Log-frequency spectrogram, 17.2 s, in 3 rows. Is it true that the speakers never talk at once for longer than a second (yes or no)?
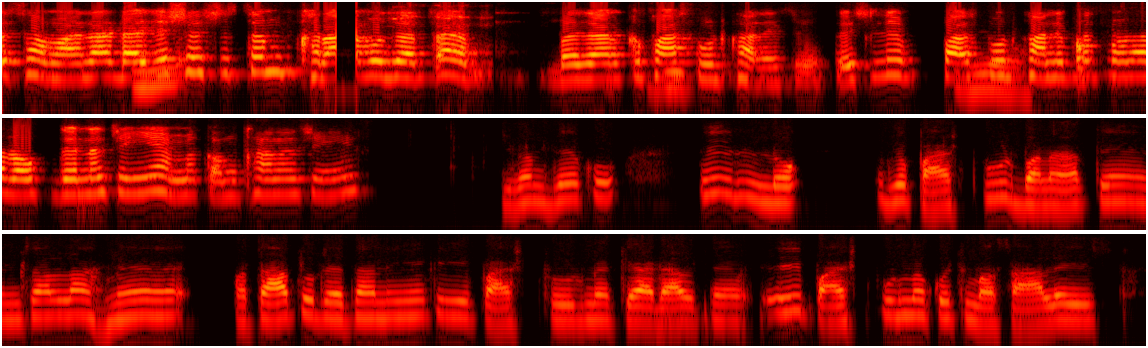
yes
